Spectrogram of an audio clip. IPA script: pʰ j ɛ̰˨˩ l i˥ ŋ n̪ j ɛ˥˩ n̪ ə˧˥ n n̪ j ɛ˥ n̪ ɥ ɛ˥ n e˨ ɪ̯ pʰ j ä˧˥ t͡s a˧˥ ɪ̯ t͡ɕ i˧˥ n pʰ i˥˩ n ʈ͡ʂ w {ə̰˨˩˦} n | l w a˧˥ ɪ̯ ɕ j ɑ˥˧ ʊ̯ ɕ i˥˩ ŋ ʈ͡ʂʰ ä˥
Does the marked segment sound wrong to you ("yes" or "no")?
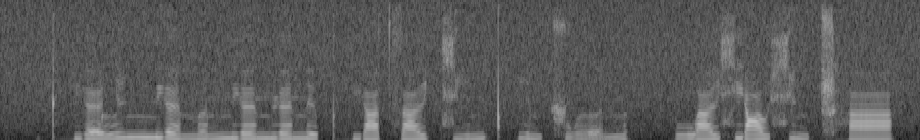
no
